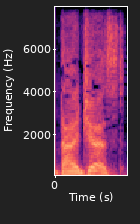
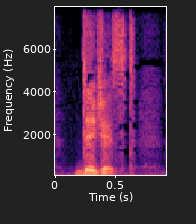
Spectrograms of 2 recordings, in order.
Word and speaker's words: digest: 大家都知道它做名词时还可以表示文摘，但这个文摘呢就不能读作 digest, 而要读作 digest, 所以拼写相同，可是发音词性各不相同。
